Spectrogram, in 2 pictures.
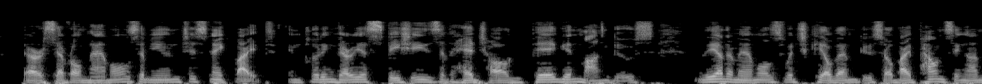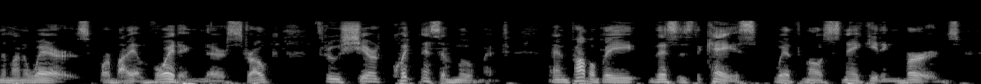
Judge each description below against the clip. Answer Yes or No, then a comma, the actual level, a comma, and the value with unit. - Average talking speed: Yes, average, 155 wpm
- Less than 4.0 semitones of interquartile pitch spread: Yes, average, 3.1 semitones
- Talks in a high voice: No, low, 100 Hz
